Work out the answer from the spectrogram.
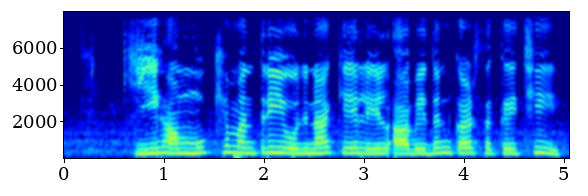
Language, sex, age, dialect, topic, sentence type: Maithili, female, 18-24, Southern/Standard, banking, question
